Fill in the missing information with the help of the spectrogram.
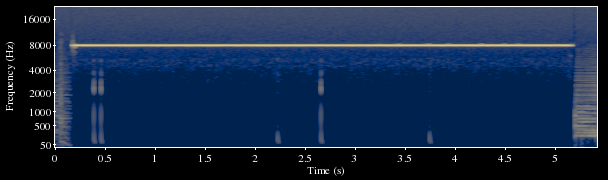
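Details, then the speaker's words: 8000 Hz (8 kHz) pure-tone hearing test tone, described as one that should be very easy to hear, so not hearing it suggests a hearing problem. "8000x seharusnya sangat mudah untuk kamu dengar dan jika kamu tidak dapat mendengarnya maka kamu pasti memiliki masalah pendengaran siap kita mulai"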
